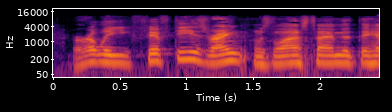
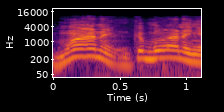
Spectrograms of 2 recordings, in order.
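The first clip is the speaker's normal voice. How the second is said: Boston greeting, r dropped, pitched higher; mock Boston accent; 8 semitones higher than usual. Host testing the show greeting in a mock Boston accent. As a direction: try out a hammed-up Boston "mahnin'". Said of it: "entire show in heavy, uh, Boston accent".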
